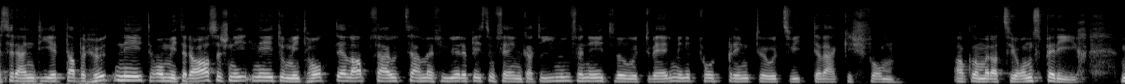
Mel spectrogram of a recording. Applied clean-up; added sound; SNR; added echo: neural mask model Resemble Enhance denoiser.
